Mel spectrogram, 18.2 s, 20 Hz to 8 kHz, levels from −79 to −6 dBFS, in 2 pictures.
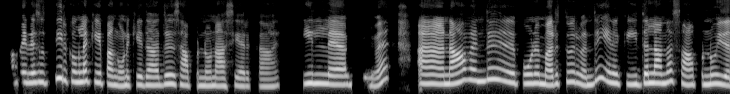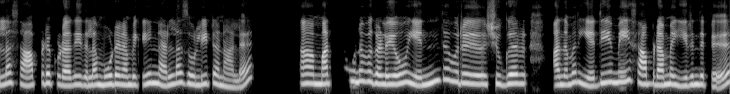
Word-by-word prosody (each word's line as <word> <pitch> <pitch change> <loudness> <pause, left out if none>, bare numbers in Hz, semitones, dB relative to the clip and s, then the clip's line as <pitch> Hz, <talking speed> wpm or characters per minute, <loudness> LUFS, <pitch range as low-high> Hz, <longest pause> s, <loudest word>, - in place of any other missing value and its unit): அப்ப 275 +2 -12
இத 280 0 +1
சுத்தி 290 +8 -5
இருக்கவங்கலாம் 305 -2 0
கேட்பாங்க. 245 -5 0
உனக்கு 215 +1 -5
எதாவது 220 +2 0
சாப்பிட்ணுனு 205 -1 -2
ஆசையா 200 +1 -5
இருக்கா? 190 0 -9 0.6
இல்ல 260 -1 +1 0.2
அப்பிடின்னுவேன். 230 - -5 0.4
அ - - +5 0.3
நான் 290 +7 +4
வந்து 335 +3 0 0.4
போன 265 0 +1
மருத்துவர் 260 +6 0
வந்து 230 - -2
எனக்கு 260 -3 -1
இதெல்லாந்தான் 275 +5 +2
சாப்பிட்ணும். 235 +2 0
இதெல்லாம் 255 +5 0
சாப்பிடக்கூடாது. 230 0 0
இதெல்லாம் 220 +2 0
மூடநம்பிக்கைன்னு 240 +1 +1
நல்லா 240 +7 0
சொல்லிட்டனால, 230 -7 -1 0.8
அ - - +3 0.2
மத்த 255 +1 +3 0.3
உணவுகளையோ! 255 -6 +2 0.3
எந்த 295 +11 0
ஒரு 275 -2 +1 0.3
சுகர், 255 +1 +1 0.4
அந்தமாரி 245 +4 0
எதையுமே 290 +6 +1 0.2
சாப்பிடாம 245 -1 +3
இருந்துட்டு, 230 -3 -1
245 Hz, 120 wpm, -23 LUFS, 225-275 Hz, 0.8 s, அ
